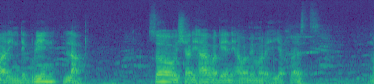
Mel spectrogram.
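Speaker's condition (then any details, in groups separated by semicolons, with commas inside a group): No condition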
